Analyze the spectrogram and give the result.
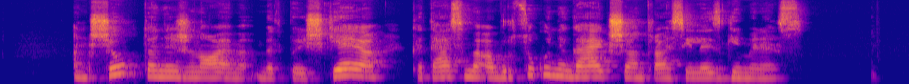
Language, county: Lithuanian, Vilnius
